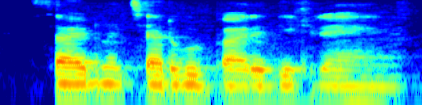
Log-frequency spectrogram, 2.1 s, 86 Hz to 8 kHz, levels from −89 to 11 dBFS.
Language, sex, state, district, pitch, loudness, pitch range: Hindi, male, Chhattisgarh, Raigarh, 100 Hz, -20 LUFS, 100-105 Hz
